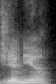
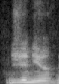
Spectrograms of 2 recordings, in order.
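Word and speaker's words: Jinya: Ramen because of my fiance and I think Ginia I'm pretty sure that's a chain Ginia is a pretty good Ramen I'm big fan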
